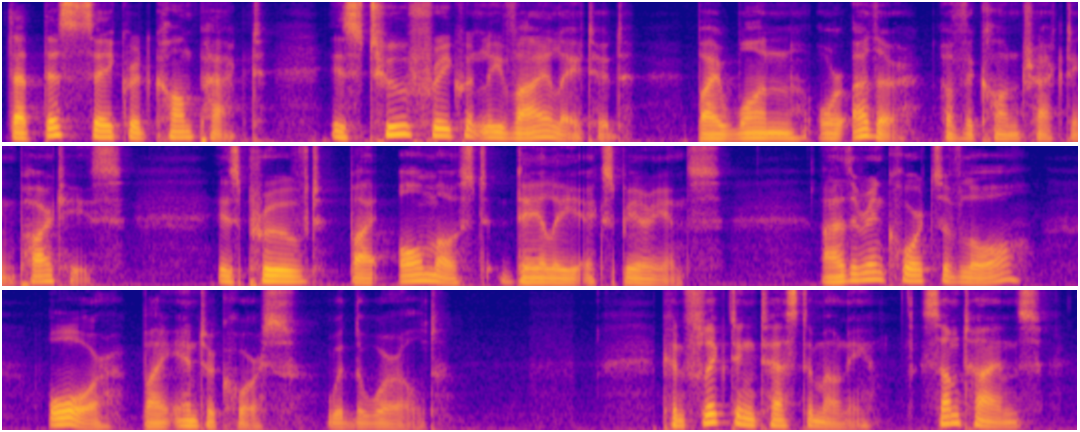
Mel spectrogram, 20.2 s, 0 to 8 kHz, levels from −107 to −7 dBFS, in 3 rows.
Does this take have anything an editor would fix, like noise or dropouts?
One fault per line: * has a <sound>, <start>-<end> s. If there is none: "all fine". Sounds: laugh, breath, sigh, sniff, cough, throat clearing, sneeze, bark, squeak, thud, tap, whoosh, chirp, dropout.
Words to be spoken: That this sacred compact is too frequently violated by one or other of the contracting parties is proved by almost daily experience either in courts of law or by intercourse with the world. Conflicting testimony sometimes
all fine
